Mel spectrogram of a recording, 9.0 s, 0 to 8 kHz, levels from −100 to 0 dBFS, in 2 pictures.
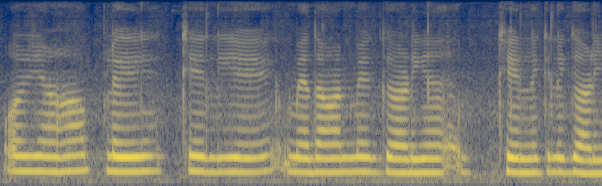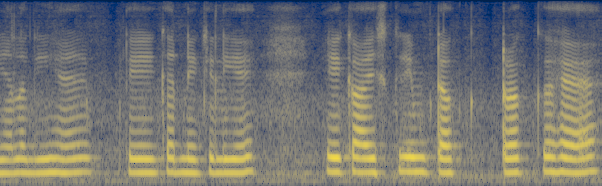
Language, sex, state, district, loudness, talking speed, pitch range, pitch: Hindi, female, Punjab, Pathankot, -16 LUFS, 155 wpm, 220-235 Hz, 230 Hz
